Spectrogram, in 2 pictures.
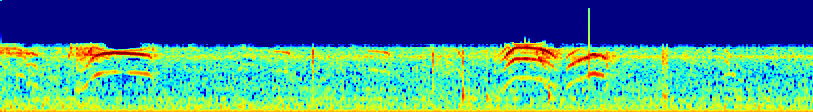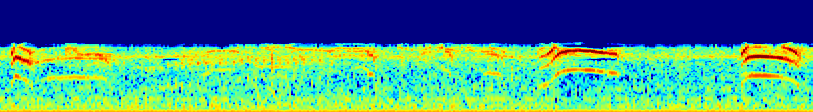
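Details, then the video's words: Great kiskadee giving loud, arched, ringing call phrases in short bursts roughly every two to three seconds, heard over a steady rushing background noise. "Benteveo común/Great Kiskadee"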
